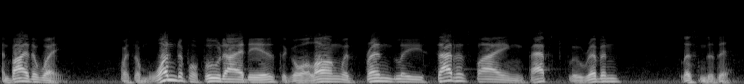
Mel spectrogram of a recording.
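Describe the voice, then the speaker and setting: Male American announcer, vintage radio commercial style, animated intonation, polished and salesmanlike, tinny recording, faint music. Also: medium pitch, moderate pace. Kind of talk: 1950s radio sponsor announcing, scripted.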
